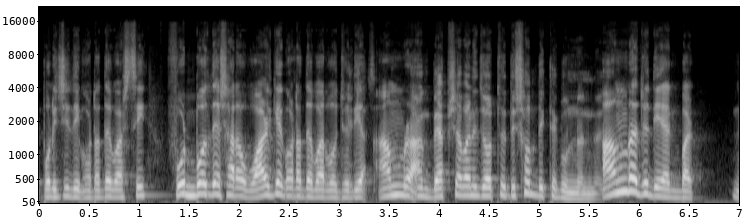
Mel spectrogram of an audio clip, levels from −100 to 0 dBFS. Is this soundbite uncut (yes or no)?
yes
